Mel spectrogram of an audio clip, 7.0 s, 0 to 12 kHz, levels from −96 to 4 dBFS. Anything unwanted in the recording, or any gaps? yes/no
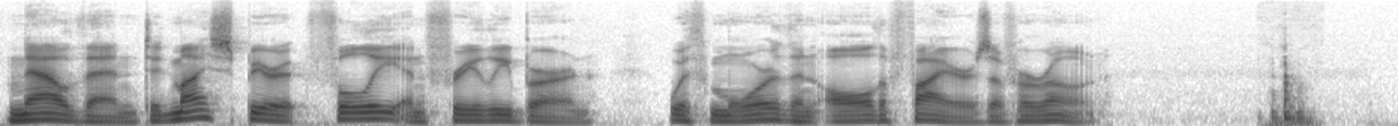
yes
